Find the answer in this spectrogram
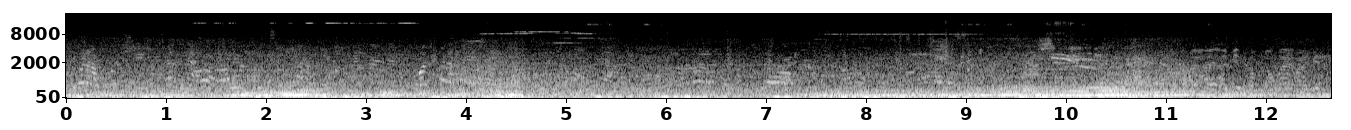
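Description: Busy street ambience: a crowd chattering over a steady low rumble of vehicle engines.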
